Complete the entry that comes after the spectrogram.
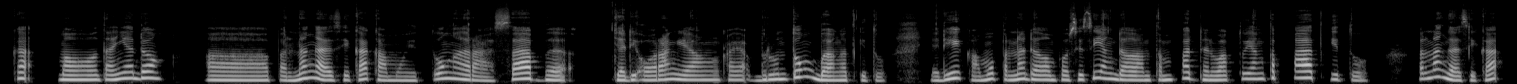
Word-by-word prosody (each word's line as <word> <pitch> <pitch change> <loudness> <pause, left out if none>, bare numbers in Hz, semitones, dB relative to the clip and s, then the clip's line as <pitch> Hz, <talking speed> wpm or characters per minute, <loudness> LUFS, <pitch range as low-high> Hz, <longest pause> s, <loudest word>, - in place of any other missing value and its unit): Kak, 280 0 0 0.3
mau 215 0 +4
tanya 245 +6 +2
dong. 290 0 +2 0.4
Eee, 195 -1 +1
pernah 195 +5 +1
nggak 215 -9 +3
sih 200 +1 -6
Kak, 235 +5 -1
kamu 190 -2 -2
itu 190 +7 -12
ngerasa 220 -3 +1
be 200 +2 -1 0.5
jadi 205 +1 +1
orang 205 +4 +1
yang 210 -1 +1
kayak 210 0 -5
beruntung 240 - 0
banget 195 0 +1
gitu? 180 -2 -9 0.4
Jadi 225 +11 +1
kamu 210 +5 -2
pernah 215 +1 +1
dalam 215 -3 +1
posisi 220 +8 -2
yang 265 - +1
dalam 200 -1 +1
tempat 215 +5 -2
dan 205 -1 0
waktu 205 +4 -2
yang 255 - -1
tepat 300 0 +2
gitu. 215 -5 -7 0.5
Pernah 280 +7 0
nggak 200 -6 +2
sih, 195 -1 -7
Kak? 245 +6 -1
210 Hz, 145 wpm, -23 LUFS, 195-245 Hz, 0.5 s, mau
